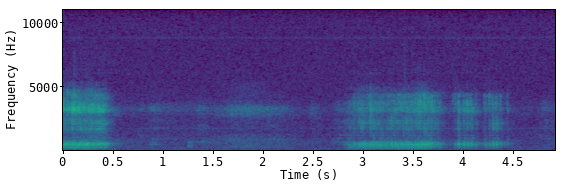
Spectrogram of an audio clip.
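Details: Adult man (husband) asleep on a sofa at 9:30 p.m. after too many beers, with rough, rattling inspiratory snores, two in about five seconds, and quiet breathing between; ordinary sleep snoring.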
